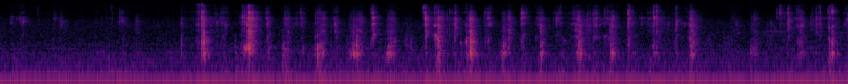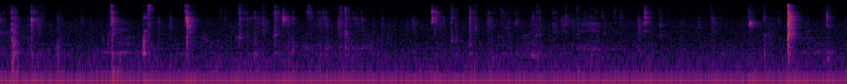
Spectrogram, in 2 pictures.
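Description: A person chewing chicken close to the microphone: wet smacking and crunchy clicks of the mouth and food. The clicks come thick and fast for several seconds, then more sparsely, with one sharper click near the end.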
